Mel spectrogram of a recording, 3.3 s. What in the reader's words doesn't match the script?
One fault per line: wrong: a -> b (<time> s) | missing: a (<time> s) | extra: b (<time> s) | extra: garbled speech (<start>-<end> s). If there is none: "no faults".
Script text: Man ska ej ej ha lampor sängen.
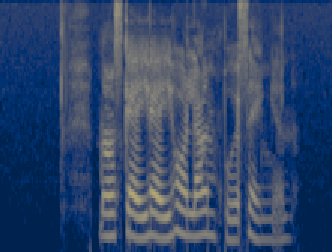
no faults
